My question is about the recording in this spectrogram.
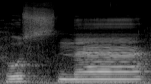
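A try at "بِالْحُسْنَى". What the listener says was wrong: Antum lamnya masih tebal ketika sukun. Bil.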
